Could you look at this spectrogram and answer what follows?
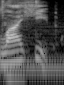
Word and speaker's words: LIHEAP: The Low-Income Home Energy Assistance Program, LIHEAP, pronounced LIHEAP, is a United States federal social services program first established in 1981 and funded annually through congressional appropriations.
